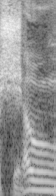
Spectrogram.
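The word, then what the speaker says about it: Chone: Oh, yes, I'm Sean. I don't think it is. Was it but Sean? It's like Yeah. C-H-O-N. C-H-O-N-E. I think he pronounces it Sean.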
